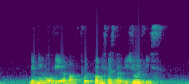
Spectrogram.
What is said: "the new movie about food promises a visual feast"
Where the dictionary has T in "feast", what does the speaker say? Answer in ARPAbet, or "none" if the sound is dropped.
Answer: none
